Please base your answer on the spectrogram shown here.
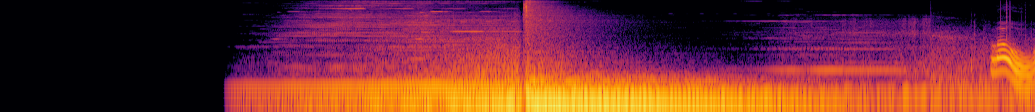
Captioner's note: sound Effects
